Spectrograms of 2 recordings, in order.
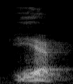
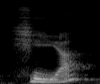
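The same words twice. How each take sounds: First: The final R sound is pronounced. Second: The final R sound is silent. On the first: The speaker calls it wrong. "We find so many students saying here, here, but that's wrong" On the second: The speaker calls it right. "the English sound R remains silent after a vowel sound"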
